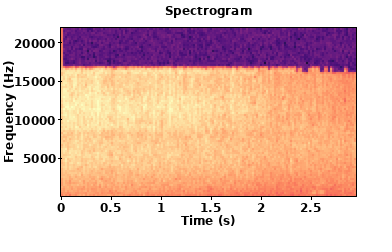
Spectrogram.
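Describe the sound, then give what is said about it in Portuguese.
A lone coconut palm's fronds rustle in the wind in a home backyard, a steady, soft, hissing wash of sound that carries on evenly for the whole few seconds with no clear pauses. “o chacoalhar do coqueiro do quintal de casa”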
